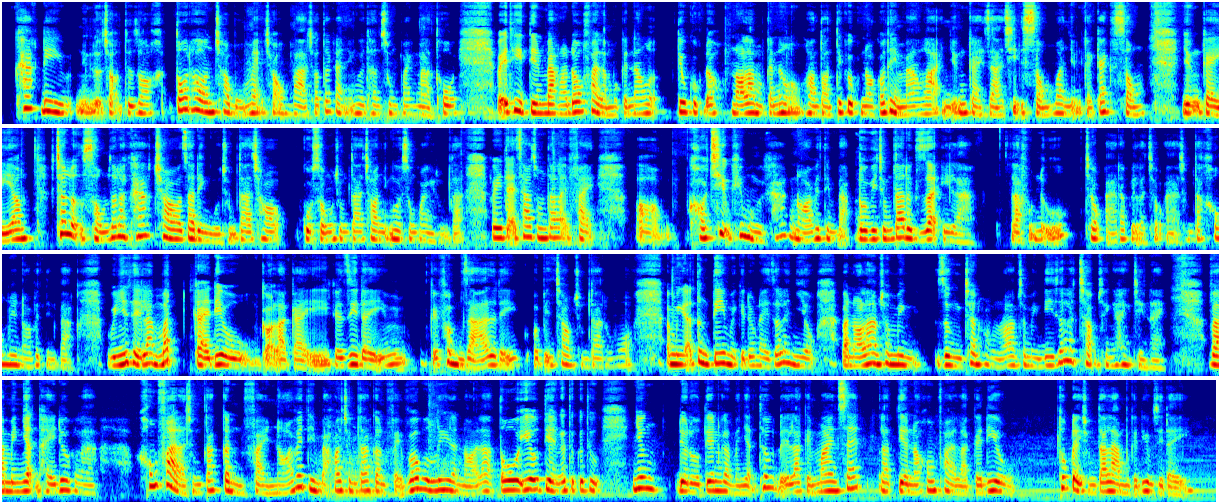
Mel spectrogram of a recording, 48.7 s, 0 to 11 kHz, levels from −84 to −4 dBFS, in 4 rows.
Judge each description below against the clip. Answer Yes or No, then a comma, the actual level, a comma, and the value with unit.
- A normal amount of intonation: Yes, average, 3.6 semitones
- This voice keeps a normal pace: No, fast, 320 wpm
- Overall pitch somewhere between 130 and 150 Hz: No, high, 215 Hz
